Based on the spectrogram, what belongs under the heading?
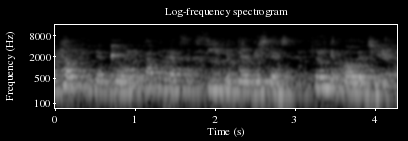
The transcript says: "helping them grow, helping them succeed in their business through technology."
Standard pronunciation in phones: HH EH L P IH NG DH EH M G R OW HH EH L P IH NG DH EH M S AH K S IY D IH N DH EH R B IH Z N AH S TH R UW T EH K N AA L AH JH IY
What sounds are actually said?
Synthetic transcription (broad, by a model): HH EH L P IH NG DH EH M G OW HH EH L P IH NG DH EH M S AH K S IY D IH N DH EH R B IH Z N AH S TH R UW T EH K N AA L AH JH IY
